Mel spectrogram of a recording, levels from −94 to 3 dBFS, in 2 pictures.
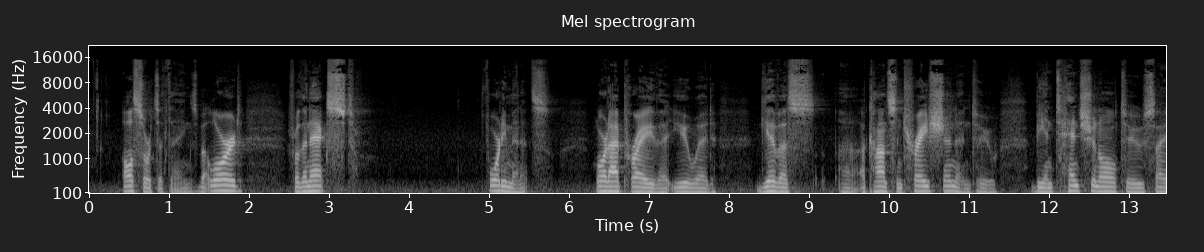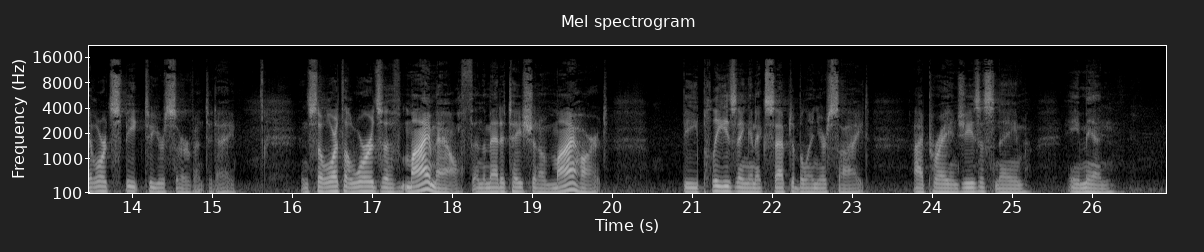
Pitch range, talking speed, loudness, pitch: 105-125 Hz, 135 wpm, -32 LUFS, 110 Hz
